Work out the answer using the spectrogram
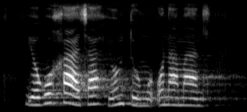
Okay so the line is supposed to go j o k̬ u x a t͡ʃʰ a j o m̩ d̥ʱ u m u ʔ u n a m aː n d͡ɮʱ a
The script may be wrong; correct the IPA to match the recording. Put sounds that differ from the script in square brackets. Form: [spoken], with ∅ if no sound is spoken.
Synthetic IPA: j o k̬ u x a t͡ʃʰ a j o m̩ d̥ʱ u m u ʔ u n a m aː n d͡ɮʱ a

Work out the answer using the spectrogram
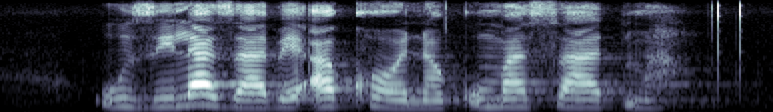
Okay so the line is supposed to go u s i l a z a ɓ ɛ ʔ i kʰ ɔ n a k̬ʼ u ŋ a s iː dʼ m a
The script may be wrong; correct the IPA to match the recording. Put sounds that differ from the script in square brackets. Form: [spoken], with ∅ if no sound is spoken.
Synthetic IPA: u [z] i l a z a ɓ ɛ ʔ [a] kʰ ɔ n a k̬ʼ u [m] a s [aː] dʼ m a

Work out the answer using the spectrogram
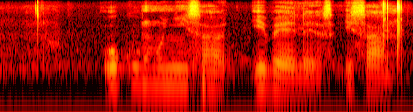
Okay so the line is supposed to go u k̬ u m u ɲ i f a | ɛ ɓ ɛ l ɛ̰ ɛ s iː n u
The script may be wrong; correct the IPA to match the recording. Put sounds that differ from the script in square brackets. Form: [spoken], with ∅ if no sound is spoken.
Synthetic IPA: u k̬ u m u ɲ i [s] a | [i] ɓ ɛ l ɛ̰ [i] s [aː] n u

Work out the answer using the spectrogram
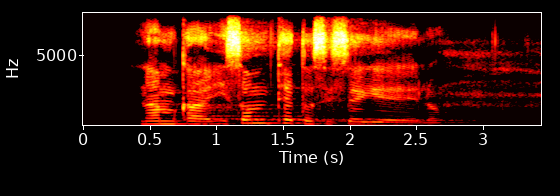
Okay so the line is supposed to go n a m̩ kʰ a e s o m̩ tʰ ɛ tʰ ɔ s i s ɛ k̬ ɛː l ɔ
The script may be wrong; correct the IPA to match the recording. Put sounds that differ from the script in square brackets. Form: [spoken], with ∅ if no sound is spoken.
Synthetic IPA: n a m̩ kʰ a [i] s o m̩ tʰ ɛ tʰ ɔ s i s ɛ k̬ ɛː l ɔ

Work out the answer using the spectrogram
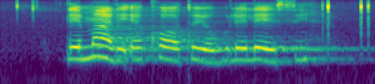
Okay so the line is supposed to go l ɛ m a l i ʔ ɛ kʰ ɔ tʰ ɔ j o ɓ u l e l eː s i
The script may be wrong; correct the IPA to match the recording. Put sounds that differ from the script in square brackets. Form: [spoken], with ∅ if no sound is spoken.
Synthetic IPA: l ɛ m a l i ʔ ɛ kʰ ɔ tʰ ɔ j o ɓ u l [ɛ] l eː s i

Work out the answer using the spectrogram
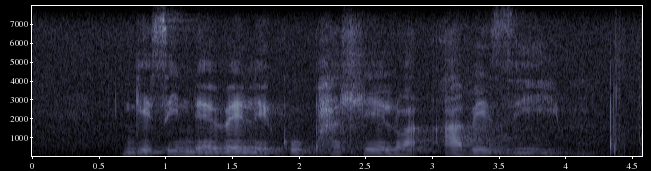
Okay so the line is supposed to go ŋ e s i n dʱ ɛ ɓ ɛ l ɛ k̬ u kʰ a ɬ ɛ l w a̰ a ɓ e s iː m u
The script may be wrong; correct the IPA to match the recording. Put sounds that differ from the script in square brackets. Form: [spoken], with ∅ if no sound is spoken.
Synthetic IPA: ŋ e s i n dʱ ɛ ɓ ɛ l ɛ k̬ u [pʰ] a ɬ ɛ l w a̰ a ɓ e [z] iː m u

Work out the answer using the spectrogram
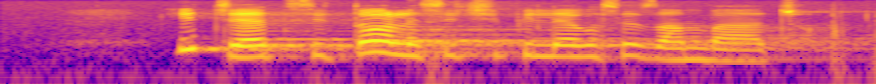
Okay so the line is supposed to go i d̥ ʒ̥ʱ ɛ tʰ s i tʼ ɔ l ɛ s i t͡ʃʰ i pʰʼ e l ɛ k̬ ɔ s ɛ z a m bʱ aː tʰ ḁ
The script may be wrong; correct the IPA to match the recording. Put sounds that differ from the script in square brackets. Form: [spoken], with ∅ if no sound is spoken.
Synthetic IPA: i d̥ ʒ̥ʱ ɛ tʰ s i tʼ ɔ l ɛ s i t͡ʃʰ i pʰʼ [i] l ɛ k̬ ɔ s ɛ z a m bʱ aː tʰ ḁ

